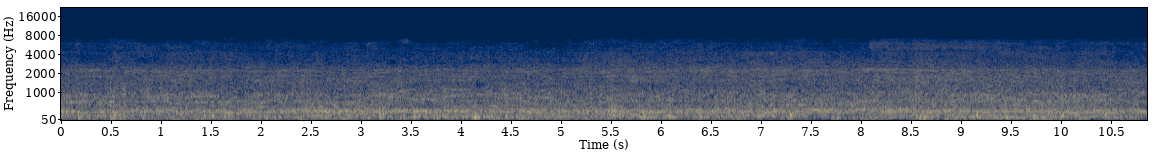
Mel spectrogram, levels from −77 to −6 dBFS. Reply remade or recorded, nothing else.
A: remade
